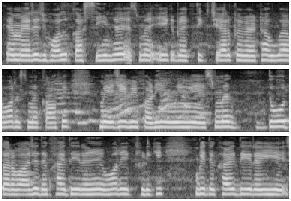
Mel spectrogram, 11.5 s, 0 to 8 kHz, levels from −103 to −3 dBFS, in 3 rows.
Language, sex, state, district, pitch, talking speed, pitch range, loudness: Hindi, female, Uttar Pradesh, Jalaun, 245 Hz, 200 wpm, 240-255 Hz, -19 LUFS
